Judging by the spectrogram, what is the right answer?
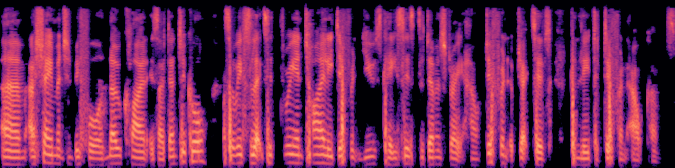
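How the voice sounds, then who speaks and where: The speaker has a British accent and talks at a fairly quick pace. Pitch varies in an ordinary way. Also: man, medium pitch for a man. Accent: British, Queen's English. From Europe. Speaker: fleet and mobility expert. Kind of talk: webinar presentation.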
